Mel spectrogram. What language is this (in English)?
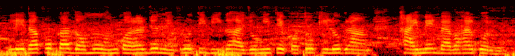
Bangla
